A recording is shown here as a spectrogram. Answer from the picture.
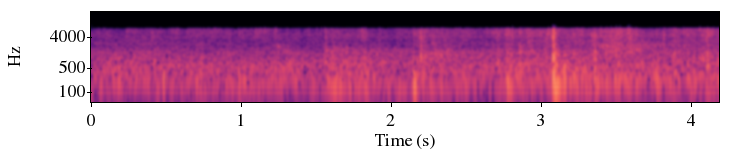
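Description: Cardboard box crunching, rustling and tearing as a young tiger bites and paws at it, with scattered knocks. The sharpest knock comes about three seconds in.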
